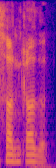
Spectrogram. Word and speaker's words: SoundCloud: Ça s'appelle SoundCloud. Je prononce pas bien. – Tout à fait. SoundCloud. Non, SoundCloud, vous prononcez bien.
